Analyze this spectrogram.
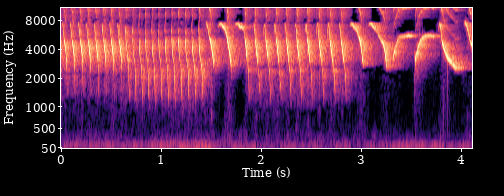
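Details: Canary singing to teach young birds: a dense rolling trill of short notes for about a second and a half, then a run of clear downward-sliding whistles, repeated several times a second.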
